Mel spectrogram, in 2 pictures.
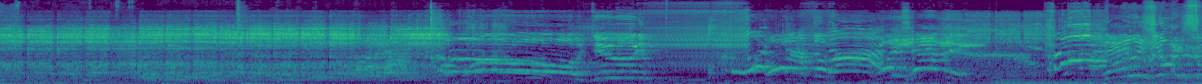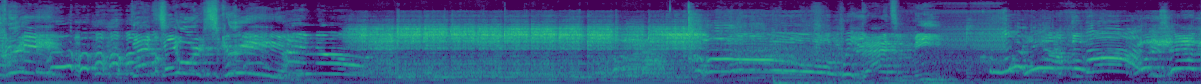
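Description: Spirit box recording played back: radio static, then wailing, voice-like screams that rise and fall through it for several seconds, static again, and another wail near the end. The ghost hunters hear these screams as their own voices.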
